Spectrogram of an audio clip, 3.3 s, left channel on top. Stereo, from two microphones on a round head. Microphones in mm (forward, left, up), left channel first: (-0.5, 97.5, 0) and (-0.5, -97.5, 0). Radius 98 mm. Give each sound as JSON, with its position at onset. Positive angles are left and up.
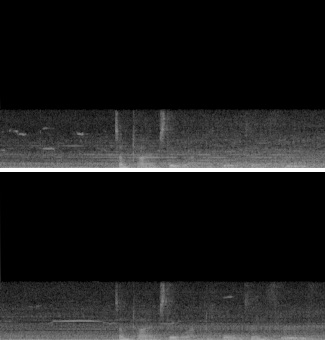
{"t": 1.1, "sound": "a man speaking", "side_deg": 25, "distance_m": 0.6}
